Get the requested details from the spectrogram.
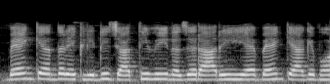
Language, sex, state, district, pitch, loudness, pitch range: Hindi, female, Bihar, Araria, 230 Hz, -12 LUFS, 220-245 Hz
